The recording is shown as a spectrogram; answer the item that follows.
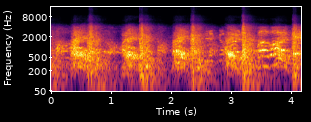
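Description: Matam: a large crowd of men striking their chests with open hands in unison, a sharp slap roughly every second, with the many voices of the crowd filling the gaps between the beats.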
